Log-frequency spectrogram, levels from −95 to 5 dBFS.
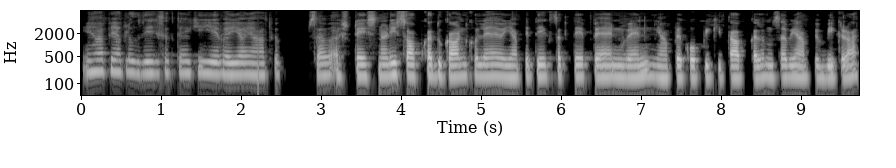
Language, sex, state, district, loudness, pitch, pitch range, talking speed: Hindi, male, Bihar, Muzaffarpur, -27 LUFS, 155 Hz, 150-175 Hz, 235 wpm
